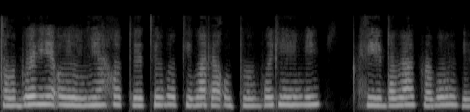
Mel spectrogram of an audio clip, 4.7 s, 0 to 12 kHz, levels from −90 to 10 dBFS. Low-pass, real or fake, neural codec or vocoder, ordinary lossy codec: 7.2 kHz; fake; codec, 16 kHz, 0.5 kbps, FreqCodec, smaller model; MP3, 32 kbps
